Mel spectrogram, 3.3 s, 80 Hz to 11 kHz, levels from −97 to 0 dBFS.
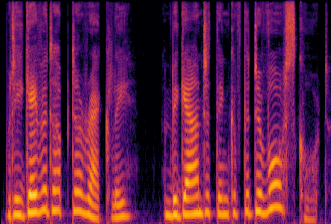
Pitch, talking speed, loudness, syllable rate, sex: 230 Hz, 255 wpm, -19 LUFS, 6.4 syllables/s, female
